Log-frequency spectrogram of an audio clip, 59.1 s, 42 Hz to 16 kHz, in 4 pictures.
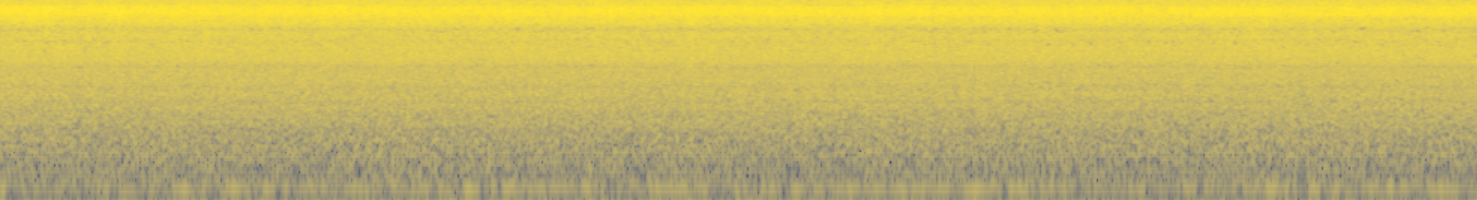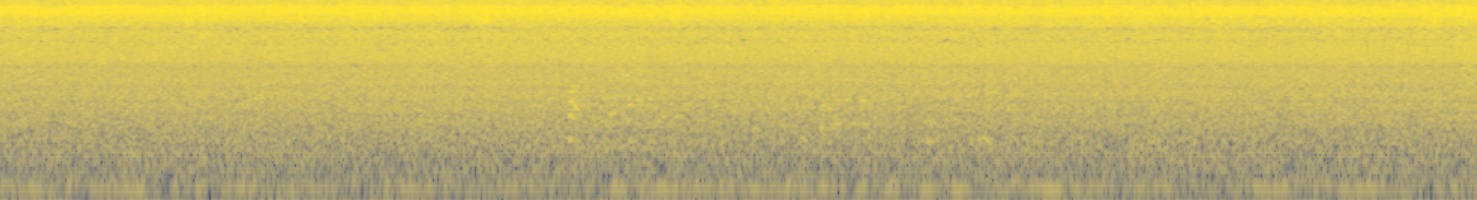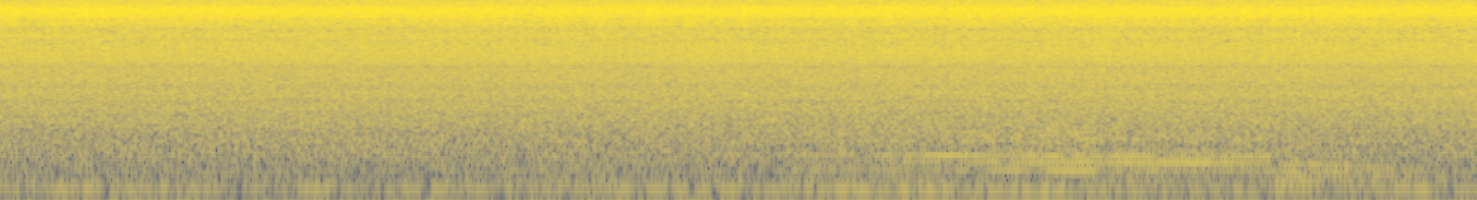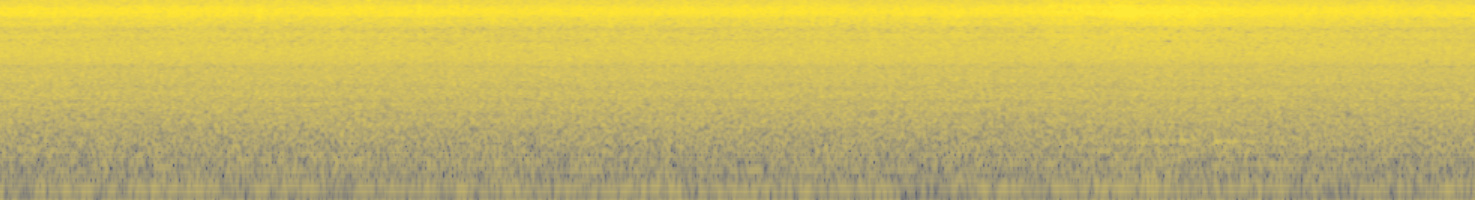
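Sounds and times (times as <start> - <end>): steady rain: 0.0 - 59.0.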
